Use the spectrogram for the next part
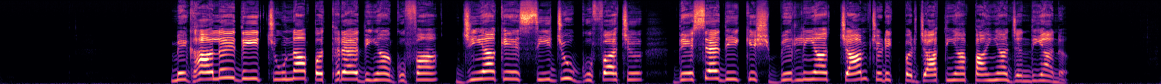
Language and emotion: Dogri, neutral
